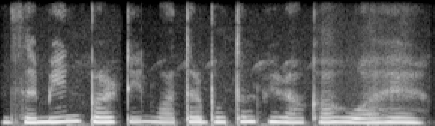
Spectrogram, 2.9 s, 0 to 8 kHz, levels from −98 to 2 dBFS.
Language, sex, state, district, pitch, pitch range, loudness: Hindi, female, Arunachal Pradesh, Lower Dibang Valley, 290 Hz, 275-300 Hz, -13 LUFS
